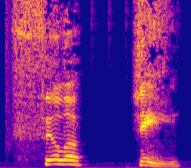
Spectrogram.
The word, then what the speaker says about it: Philogene: A warm welcome to Mr. Maurice Philogene.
